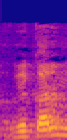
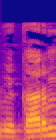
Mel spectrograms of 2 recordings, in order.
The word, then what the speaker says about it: विकर्म: ना लाय साक संग विकर्म कमाए पद विकर्म ही उच्चारण करना है विक्रम नहीं कह देना वावे तो चक के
